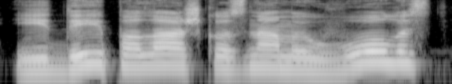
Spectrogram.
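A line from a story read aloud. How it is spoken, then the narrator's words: Plain. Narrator (Ukrainian): сказав Кайдаш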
